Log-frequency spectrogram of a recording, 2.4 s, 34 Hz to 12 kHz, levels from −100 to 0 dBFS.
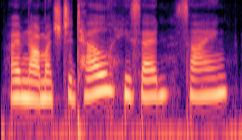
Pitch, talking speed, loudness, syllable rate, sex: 225 Hz, 225 wpm, -17 LUFS, 4.9 syllables/s, female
